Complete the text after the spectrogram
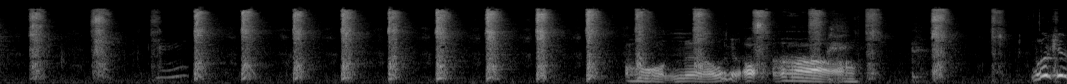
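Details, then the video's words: Poptart, a rescued five-year-old pet cat at home in Selinsgrove, PA, in a rapid-fire sneezing fit after sniffing lunch: about sixteen sharp, breathy sneezes, roughly every 0.6 seconds, with a voice talking over the middle stretch. "Hilarious Cat Won't Stop Sneezing"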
